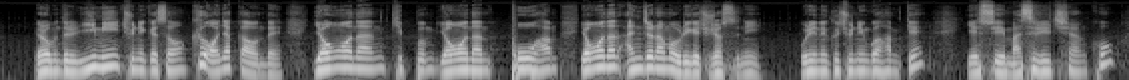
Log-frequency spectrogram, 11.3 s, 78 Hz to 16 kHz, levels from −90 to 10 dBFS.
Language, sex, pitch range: Korean, male, 140-190 Hz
